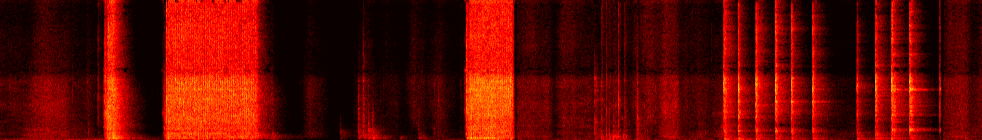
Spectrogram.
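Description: A wrench works the four bolts beneath the rear leaf spring of an MGB Roadster. Loud whirring bursts from a power tool come first, then a close run of quick ratchet clicks, with no talking.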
